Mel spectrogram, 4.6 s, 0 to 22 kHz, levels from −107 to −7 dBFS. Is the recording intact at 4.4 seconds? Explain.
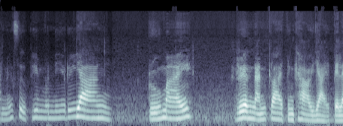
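Yes, the audio is intact at 4.4 seconds, with no fault at that moment.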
